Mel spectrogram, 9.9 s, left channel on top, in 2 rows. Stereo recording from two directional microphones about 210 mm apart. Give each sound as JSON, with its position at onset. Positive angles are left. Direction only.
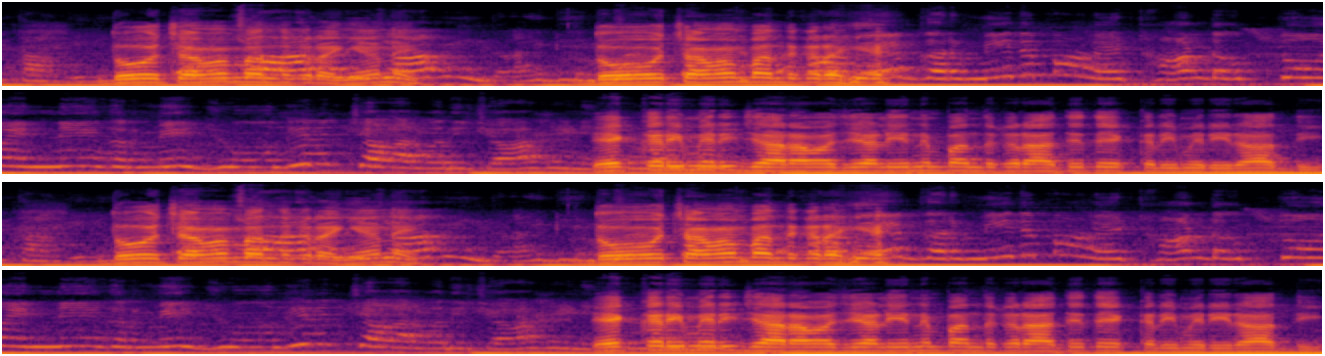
{"t": 0.3, "sound": "speech", "side_deg": 20}
{"t": 3.4, "sound": "a sound", "side_deg": 5}
{"t": 7.2, "sound": "speech", "side_deg": 15}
